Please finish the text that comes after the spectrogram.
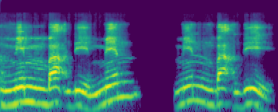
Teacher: menukar bila anda nun sukun atau tanwin ketemu dengan Mbah maka bacaan nun sukun atau tanwin nya kita ganti ya kita tukar dengan bacaan mim sukun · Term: iqlab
